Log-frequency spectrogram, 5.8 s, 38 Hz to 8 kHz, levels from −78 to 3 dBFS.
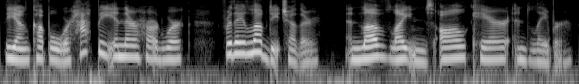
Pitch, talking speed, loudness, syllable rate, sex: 200 Hz, 220 wpm, -19 LUFS, 5.4 syllables/s, female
